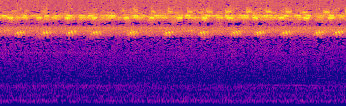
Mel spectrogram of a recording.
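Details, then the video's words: Many crickets chirping together through a warm, humid summer night in the Midwest: steady high-pitched trilled pulses layered in bands, continuous throughout, over a soft low background hum. "Night Time Cricket Sounds"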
